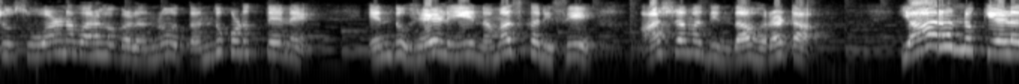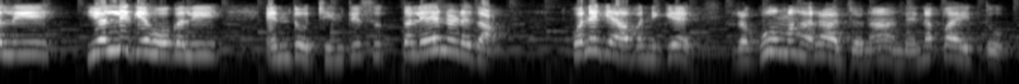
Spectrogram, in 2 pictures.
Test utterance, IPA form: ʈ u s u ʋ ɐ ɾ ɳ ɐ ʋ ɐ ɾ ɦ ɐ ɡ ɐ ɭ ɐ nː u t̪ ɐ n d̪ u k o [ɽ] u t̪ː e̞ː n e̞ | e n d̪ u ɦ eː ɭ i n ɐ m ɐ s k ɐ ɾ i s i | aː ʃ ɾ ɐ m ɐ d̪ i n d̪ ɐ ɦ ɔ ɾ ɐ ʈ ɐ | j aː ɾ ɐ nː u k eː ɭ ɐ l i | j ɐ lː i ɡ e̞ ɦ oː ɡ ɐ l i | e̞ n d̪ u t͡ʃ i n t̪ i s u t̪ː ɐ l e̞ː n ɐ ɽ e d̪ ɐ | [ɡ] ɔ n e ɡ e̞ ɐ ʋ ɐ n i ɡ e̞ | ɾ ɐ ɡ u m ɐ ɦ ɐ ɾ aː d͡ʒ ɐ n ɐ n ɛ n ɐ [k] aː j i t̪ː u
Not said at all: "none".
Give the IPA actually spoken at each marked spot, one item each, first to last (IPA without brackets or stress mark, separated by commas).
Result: ɽ, k, p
